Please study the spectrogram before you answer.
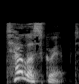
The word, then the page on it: telescript: British English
